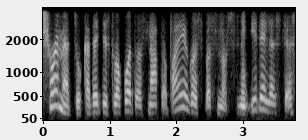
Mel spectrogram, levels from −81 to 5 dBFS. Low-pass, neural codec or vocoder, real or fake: 3.6 kHz; codec, 16 kHz in and 24 kHz out, 0.9 kbps, LongCat-Audio-Codec, fine tuned four codebook decoder; fake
